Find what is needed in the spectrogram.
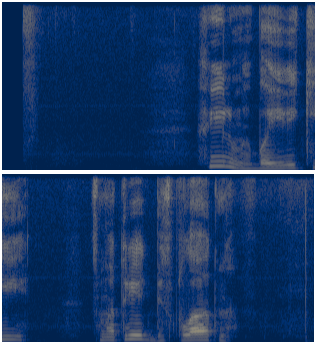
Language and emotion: Russian, sad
